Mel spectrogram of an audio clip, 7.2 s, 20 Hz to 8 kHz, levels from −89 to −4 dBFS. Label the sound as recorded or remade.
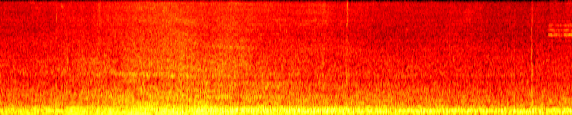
remade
